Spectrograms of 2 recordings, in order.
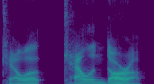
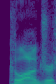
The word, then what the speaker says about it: Calandra: of its editor-in-chief, Nick Calandra. I almost said Calandra. Calandra is what? I went to school with someone with the same name, and they pronounced it Calandra.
